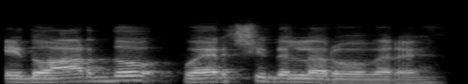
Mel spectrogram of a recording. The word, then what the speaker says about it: Edoardo Querci della Rovere: Well, in Italian is Edoardo Querci della Rovere. So actually you were pretty close to it, so it's very good.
